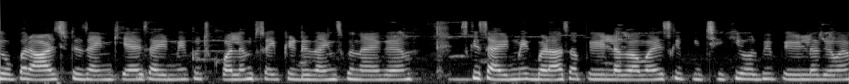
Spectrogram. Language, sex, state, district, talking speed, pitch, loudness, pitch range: Hindi, female, Bihar, Jahanabad, 235 wpm, 230 Hz, -19 LUFS, 225-245 Hz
